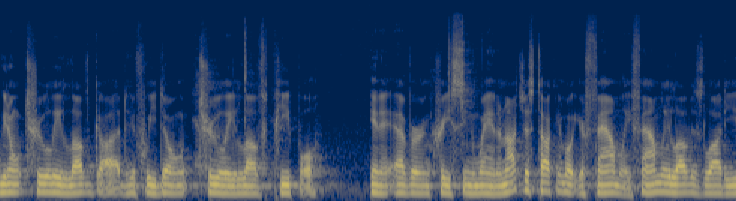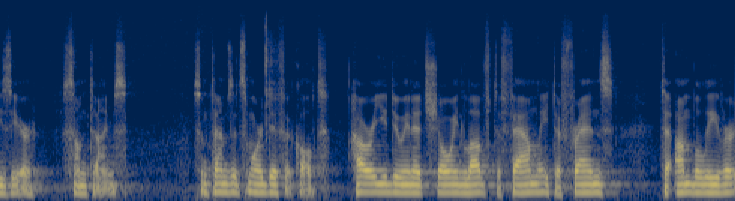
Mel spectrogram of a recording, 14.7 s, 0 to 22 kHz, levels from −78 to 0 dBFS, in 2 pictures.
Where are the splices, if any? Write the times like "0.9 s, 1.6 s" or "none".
none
